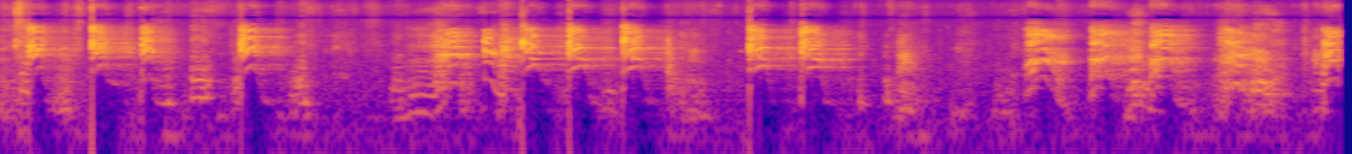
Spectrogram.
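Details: After-meal chatter from a Pembroke Welsh Corgi puppy at a breeder's kennel: short bursts of high, squeaky yips and barks separated by brief pauses, with some human voice mixed in.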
